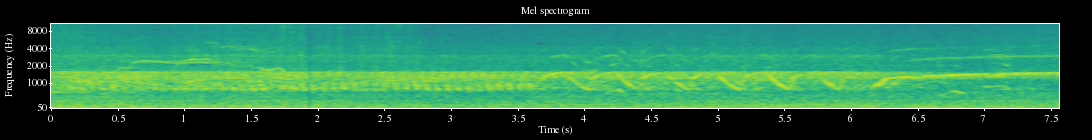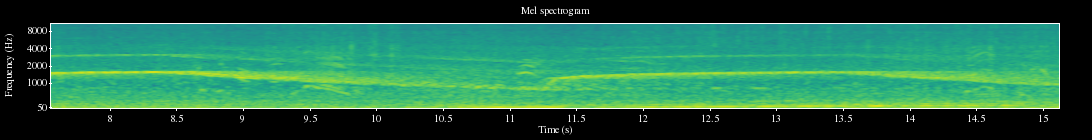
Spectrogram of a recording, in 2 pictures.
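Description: Emergency vehicle siren: a fast warbling yelp for about the first six seconds, then a slow wail that rises, holds and falls, twice over.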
